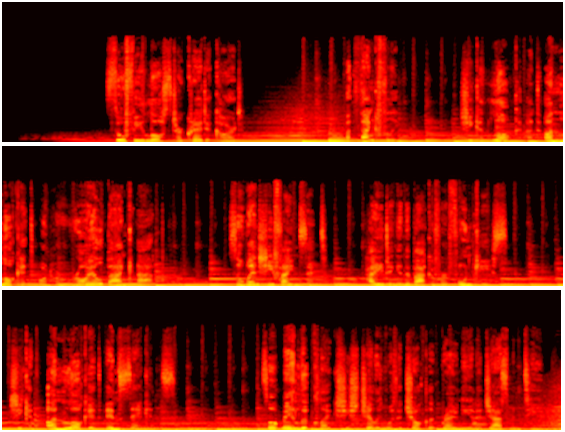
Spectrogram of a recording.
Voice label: Commercial; RBS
